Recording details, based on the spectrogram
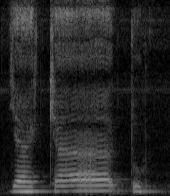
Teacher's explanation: Kəf hərfində hərfi məd var. Bir əlif miqdarı uzadırıq.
